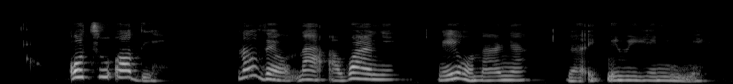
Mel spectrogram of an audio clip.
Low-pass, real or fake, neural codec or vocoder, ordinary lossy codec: 7.2 kHz; fake; codec, 16 kHz, 4 kbps, X-Codec, HuBERT features, trained on balanced general audio; none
